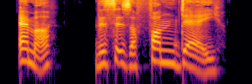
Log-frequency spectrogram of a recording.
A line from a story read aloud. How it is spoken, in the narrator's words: snaps Cyril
